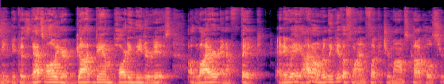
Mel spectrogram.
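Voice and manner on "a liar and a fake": usual speaking voice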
